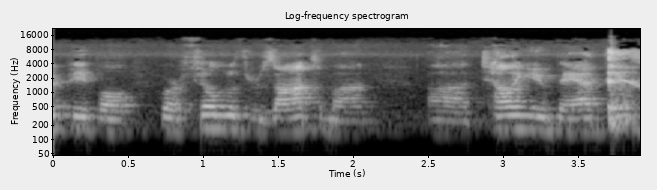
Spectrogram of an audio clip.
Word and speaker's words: ressentiment: Yeah, it's pronounced ressentiment. Who pronounced it in that way? Well, the French. It's It's actually spelled a little bit differently. If you look at it, um there's resentment, right?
